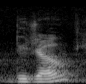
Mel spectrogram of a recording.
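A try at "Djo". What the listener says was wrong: It's just Joe. The D is silent.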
